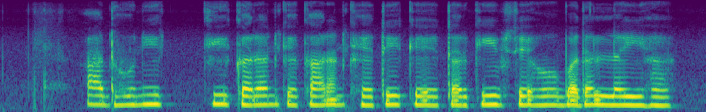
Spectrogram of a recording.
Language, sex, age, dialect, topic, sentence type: Magahi, female, 18-24, Western, agriculture, statement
